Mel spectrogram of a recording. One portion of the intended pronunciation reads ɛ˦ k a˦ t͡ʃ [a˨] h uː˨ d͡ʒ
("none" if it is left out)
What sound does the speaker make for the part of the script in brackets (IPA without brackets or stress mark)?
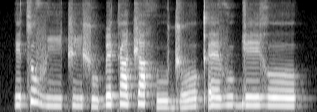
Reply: a˦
